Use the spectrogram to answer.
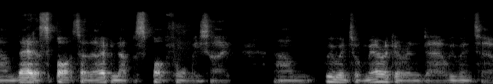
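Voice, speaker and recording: A man with an Australian accent talks at a fairly low pitch. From Adelaide, South Australia. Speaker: retired footballer. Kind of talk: casual storytelling interview. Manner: halting, many fillers.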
